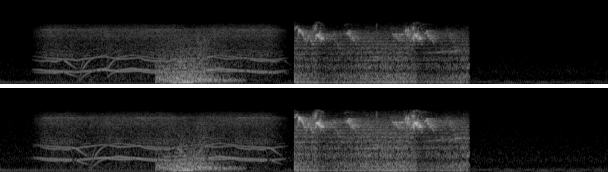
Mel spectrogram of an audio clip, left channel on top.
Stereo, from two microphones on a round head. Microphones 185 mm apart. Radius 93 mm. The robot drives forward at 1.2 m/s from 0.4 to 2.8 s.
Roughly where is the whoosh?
Left.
